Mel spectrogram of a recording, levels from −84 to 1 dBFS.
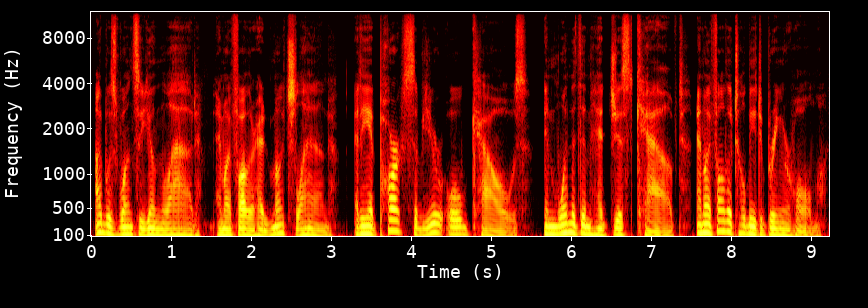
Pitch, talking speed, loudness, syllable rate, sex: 100 Hz, 235 wpm, -19 LUFS, 4.8 syllables/s, male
